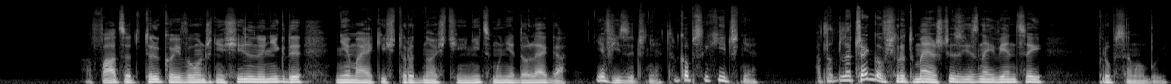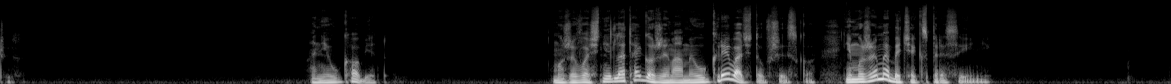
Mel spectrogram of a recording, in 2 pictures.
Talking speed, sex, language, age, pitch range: 115 wpm, male, Polish, 30-49, 90-110 Hz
